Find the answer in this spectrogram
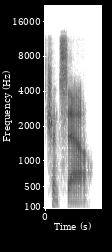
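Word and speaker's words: Trincão: I think it's pronounced like Trinchao or Trinsao. S. Trinsao. Yeah, I think it's Trinsao. Like Cancelo. The C is pronounced like an S.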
